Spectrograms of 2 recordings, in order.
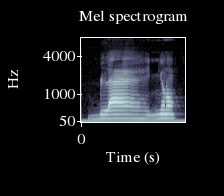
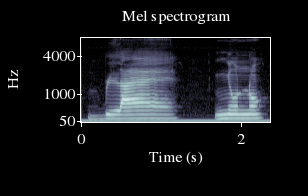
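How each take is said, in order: First: It is said at normal speed. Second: It is said slowly. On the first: "on va prononcer au rythme normal" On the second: "Je reprends lentement"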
